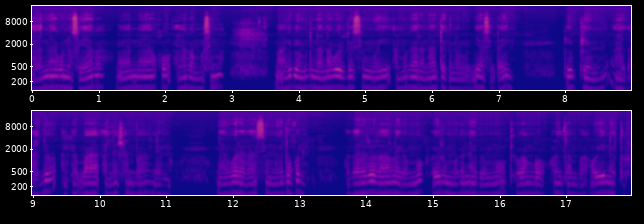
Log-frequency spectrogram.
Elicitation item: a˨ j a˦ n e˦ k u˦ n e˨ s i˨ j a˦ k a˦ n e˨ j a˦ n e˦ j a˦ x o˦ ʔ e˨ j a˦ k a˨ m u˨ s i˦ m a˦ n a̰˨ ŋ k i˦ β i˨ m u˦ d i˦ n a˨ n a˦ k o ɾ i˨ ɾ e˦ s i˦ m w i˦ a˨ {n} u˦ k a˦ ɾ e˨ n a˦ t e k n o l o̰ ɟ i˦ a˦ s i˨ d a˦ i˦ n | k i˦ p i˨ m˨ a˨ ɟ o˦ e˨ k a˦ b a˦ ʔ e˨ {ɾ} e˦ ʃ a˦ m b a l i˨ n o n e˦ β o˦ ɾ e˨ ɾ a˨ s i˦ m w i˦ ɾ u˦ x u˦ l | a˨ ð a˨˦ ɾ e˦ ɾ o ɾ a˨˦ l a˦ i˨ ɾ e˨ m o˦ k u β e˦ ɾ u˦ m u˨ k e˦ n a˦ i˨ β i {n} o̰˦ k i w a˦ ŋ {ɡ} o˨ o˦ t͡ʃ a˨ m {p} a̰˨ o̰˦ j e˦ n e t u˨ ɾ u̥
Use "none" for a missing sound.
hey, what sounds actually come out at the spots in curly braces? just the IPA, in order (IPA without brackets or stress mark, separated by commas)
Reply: m, l, m, ɡ, b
